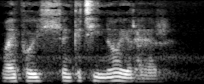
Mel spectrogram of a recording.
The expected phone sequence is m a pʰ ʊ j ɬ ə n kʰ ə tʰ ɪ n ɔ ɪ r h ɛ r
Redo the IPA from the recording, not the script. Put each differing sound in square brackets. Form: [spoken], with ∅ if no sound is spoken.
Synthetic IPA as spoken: m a pʰ ʊ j ɬ ə n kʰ ə tʰ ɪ n ɔ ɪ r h ɛ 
